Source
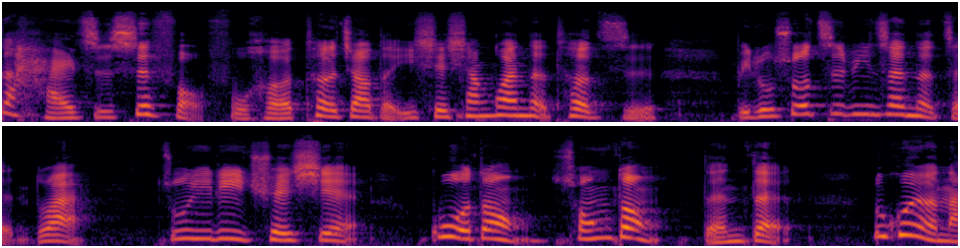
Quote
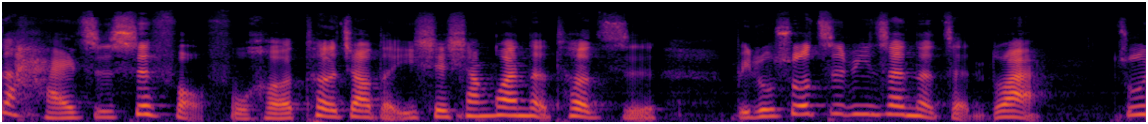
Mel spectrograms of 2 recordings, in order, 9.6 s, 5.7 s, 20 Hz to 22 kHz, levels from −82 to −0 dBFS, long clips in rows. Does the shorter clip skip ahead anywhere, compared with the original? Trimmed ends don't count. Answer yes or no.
no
